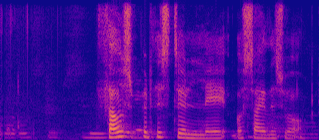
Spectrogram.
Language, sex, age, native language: Icelandic, female, 14, Icelandic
